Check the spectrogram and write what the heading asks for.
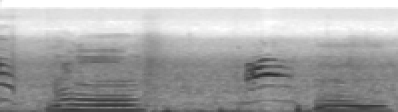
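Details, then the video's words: On waking, Luna the black male cat meows loudly and cheerfully beside his owner: two long, level, drawn-out meows and a short higher one between them, with a woman's voice speaking affectionate greetings in the background. "Luna Black Cat Always Wakes Up Beside Me with A Loud Jolly Greeting"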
